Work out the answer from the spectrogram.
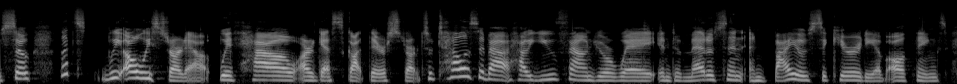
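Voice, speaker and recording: A woman's voice: mid-range voice, a bit bright, dry recording, clean studio sound. A woman co-hosting a podcast, graciously introducing and welcoming her guest. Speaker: podcast co-host. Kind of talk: podcast interview.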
